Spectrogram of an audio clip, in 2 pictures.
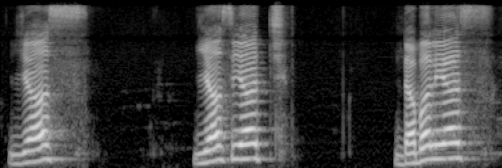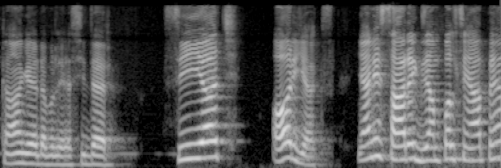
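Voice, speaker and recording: A woman's voice: fairly high pitch, muffled recording. A woman teaching English grammar in an online class, explaining step by step and often checking that students follow.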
